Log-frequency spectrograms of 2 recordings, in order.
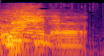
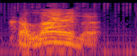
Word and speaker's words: Carolina: Carolina. It's not Carolina. It's Kalina. Come on now. Talk right. It's Kalina. North Carolina. Not Carolina. There's not four syllables in Carolina.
